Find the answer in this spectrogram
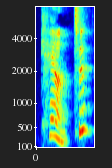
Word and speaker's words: can't: So a lot of Americans don't pronounce the T's at the ends of words. So can, C-A-N, can, and can't, we often say can't, can't.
